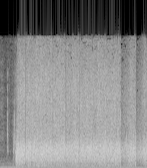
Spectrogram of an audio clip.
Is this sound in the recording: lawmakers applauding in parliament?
yes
